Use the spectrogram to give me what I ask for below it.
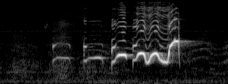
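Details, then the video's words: Black-naped oriole from Aceh, a forest oriole, giving a song variation: two short whistled notes, then a loud rolling, wavering fluty phrase that climbs to a high end note. "variasi kicau kepodang Aceh, Suara khas kepodang hutan, Black naped oriole."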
